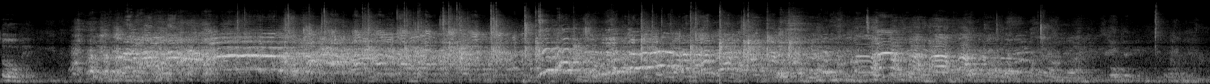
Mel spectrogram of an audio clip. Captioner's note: audience laughing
